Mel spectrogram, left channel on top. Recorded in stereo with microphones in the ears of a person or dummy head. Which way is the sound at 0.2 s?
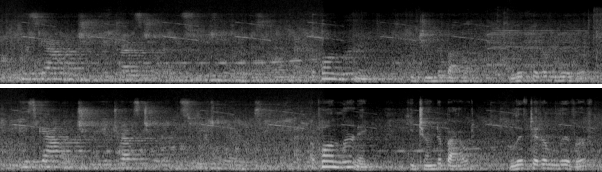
35° right (ahead or behind).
